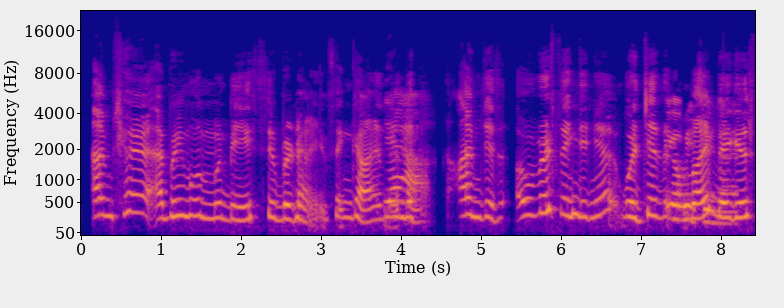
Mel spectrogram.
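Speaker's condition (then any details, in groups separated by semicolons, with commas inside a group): Cerebral palsy; spastic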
